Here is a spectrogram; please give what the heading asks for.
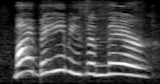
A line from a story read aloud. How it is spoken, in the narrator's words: cried a mother hare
